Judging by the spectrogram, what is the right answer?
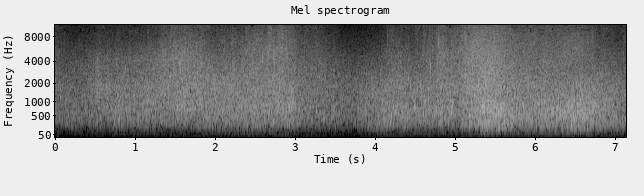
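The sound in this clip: Sea waves wash continuously onto the shore in a broad, rushing hiss that swells and eases in slow surges, with no voices.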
